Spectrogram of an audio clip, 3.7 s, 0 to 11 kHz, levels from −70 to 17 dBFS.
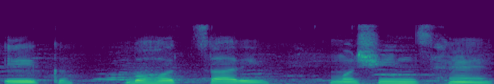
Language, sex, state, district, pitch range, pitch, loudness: Hindi, female, Bihar, West Champaran, 165-190 Hz, 180 Hz, -18 LUFS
